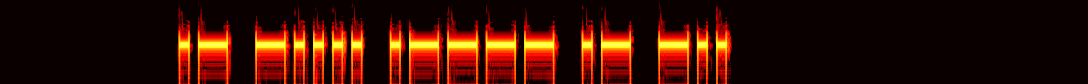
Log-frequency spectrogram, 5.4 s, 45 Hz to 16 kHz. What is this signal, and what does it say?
Morse code, heard as a keyed tone, about 25 wpm, 700 Hz. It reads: A61AD
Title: Call Signs Repeated 3x - 25wpm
